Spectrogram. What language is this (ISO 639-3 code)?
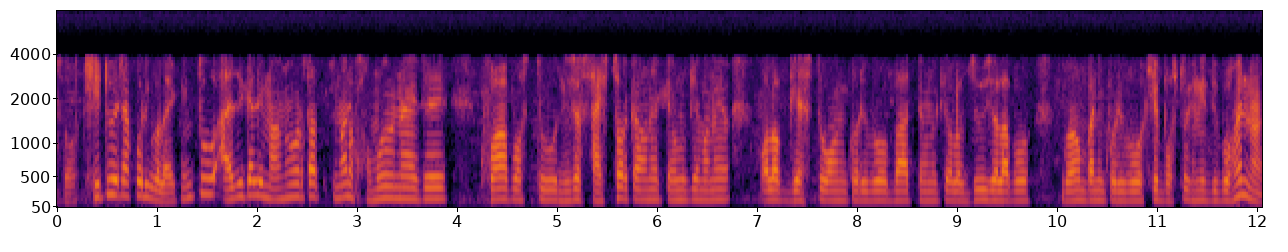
asm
